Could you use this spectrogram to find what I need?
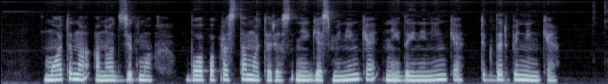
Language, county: Lithuanian, Vilnius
